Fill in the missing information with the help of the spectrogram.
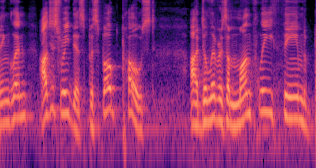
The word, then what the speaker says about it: Bespoke: I think it's Bespoke. – Yes.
